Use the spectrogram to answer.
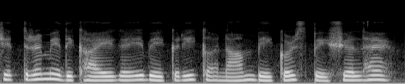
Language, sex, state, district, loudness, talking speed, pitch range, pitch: Hindi, female, Assam, Kamrup Metropolitan, -13 LUFS, 150 wpm, 190-215 Hz, 195 Hz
